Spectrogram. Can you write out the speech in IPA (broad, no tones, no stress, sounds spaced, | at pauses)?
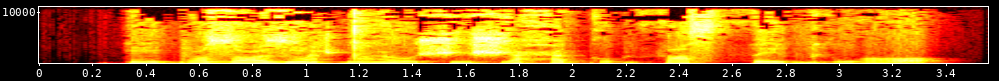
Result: p õ ɡ b o zˤ o z õ ʃ dˤ ə̃ ɣ o ʃ ɨ ʃ ɨ ħ ɨ k o ɡ θ i sˤ θ e b i w ɔ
